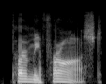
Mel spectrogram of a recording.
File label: "Permafrost", American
